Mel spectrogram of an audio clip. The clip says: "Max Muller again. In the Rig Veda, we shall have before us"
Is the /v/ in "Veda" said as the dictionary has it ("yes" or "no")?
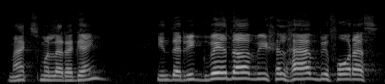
yes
